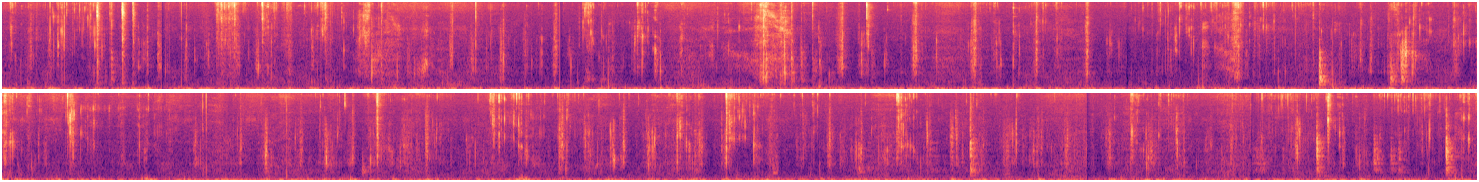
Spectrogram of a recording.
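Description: Close-miked chewing and wet mouth sounds of a person eating mutton curry and vegetable pulao by the handful, with many irregular smacks and clicks.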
